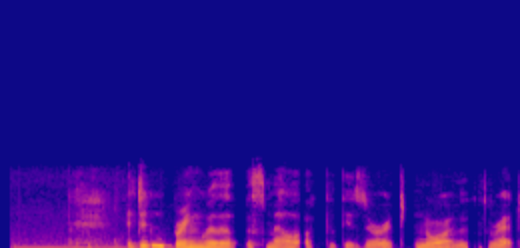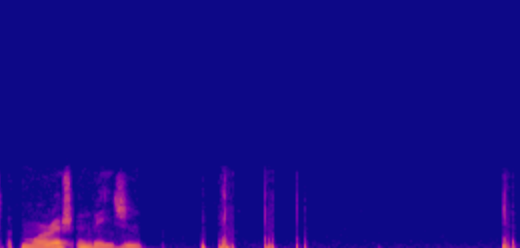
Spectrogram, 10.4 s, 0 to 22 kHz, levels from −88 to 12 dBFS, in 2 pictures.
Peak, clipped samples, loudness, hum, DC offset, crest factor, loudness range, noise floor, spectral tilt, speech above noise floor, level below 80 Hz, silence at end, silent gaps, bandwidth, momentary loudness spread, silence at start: -4 dBFS; under 0.1%; -22 LUFS; none; under 0.1%; 20 dB; 16 LU; -82 dBFS; -7 dB/octave; 61 dB; -46 dBFS; 0.1 s; none; 7.4 kHz; 22 LU; 0.15 s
